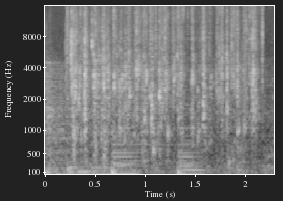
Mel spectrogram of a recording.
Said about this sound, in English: I just poured half their feed right now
